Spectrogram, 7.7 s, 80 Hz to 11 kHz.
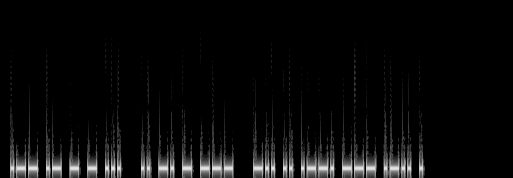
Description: Morse code, heard as a keyed tone, about 30 wpm, 700 Hz. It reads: WATTS INTO DIPOLE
